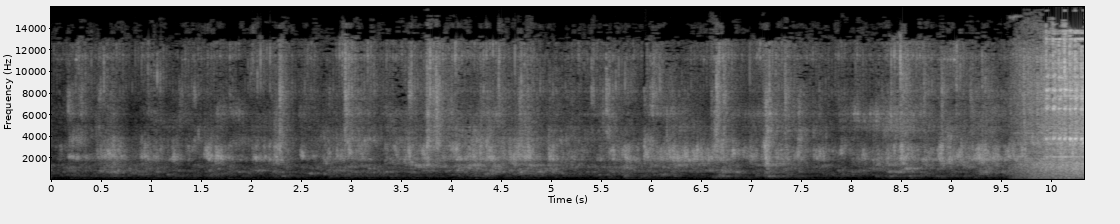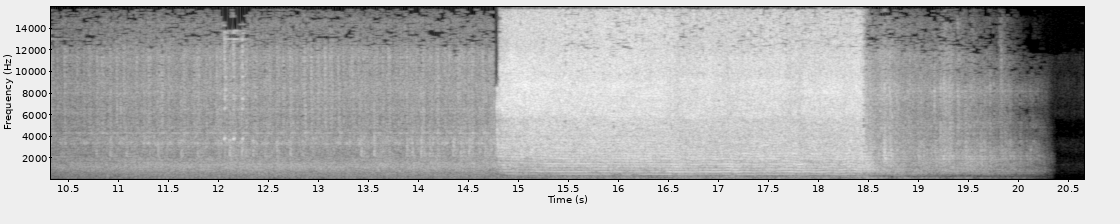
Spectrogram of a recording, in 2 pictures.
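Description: Faint hiss and patter of sawdust falling from a blower chute onto a pile. About halfway, the homemade circular sawmill comes up loudly, running with a steady hum. About five seconds later it gets much louder, with a wavering whine as the 52-inch circular blade cuts through a log, then dies away near the end.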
